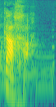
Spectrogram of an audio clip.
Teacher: se pronunciaba con la lengua mucho más cerca de la garganta. Era como la sh en inglés, la caja, la actual caja.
